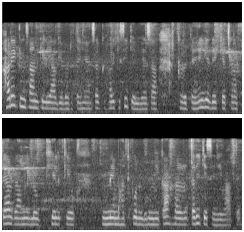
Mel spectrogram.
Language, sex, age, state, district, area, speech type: Hindi, female, 18-30, Bihar, Begusarai, rural, spontaneous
